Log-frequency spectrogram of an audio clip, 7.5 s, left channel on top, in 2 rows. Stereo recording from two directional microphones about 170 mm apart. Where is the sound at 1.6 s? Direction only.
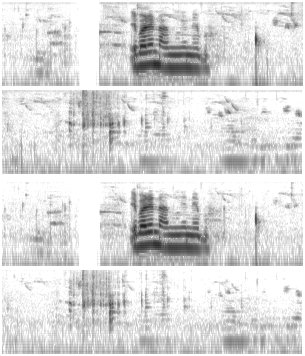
40° right (ahead or behind).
